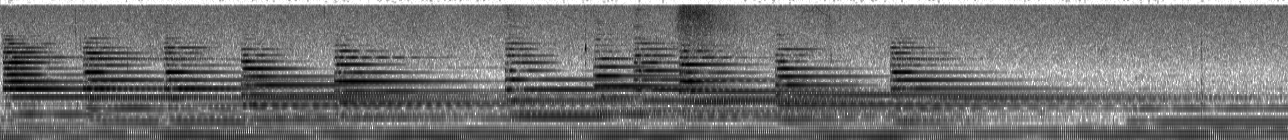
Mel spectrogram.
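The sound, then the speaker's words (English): Bells built into a pipe organ chime one note at a time in a slow melody over a steady, sustained organ drone, full, with no voices. “Now, it's not common for an organ to have bells in it.”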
